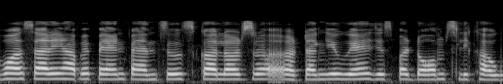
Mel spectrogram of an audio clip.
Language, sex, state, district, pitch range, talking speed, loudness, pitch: Hindi, female, Chhattisgarh, Bastar, 235-245 Hz, 190 wpm, -15 LUFS, 240 Hz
